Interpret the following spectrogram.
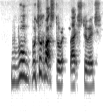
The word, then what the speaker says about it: Sturridge: Like I said, we'll talk about Sturridge. Sorry, I can't pronounce his name. I get it wrong. Sturridge, whatever. Surridge. There's no T.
